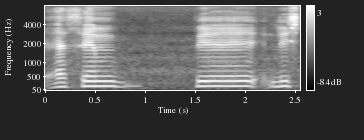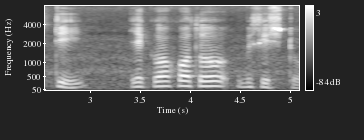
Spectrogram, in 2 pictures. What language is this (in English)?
Bangla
